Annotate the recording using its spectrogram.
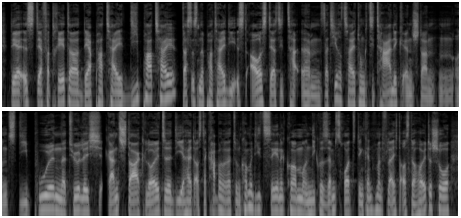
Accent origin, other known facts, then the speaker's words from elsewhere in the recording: Saxony-Anhalt, Germany; bei uns in Sachsen-Anhalt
